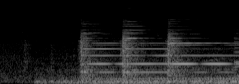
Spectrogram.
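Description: A ship's engine-order telegraph bell rings three times, about half a second apart, each strike leaving a ringing tone. Under it runs a low steady rumble that starts just before the first ring.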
